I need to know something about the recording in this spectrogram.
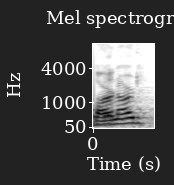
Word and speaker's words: Barnard: I accent the first syllable. Barnard?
